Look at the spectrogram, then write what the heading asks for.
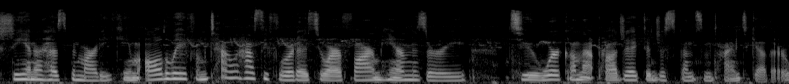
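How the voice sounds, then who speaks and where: There is noticeable background noise, yet the sound is dry with no echo. A woman talks at a fairly quick pace. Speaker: farm cooking vlogger. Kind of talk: casual vlog chat. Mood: warm, cheerful. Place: open country. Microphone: phone near.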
